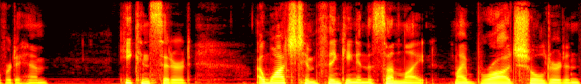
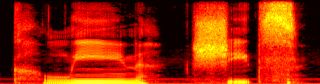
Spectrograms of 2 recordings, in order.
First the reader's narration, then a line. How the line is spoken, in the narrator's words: drawled out, smiling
